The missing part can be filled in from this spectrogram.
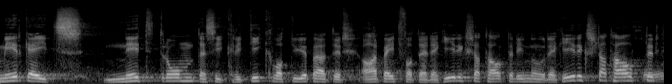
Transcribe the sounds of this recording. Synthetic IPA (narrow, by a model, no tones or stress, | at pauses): mɪːɾɡ̥ɛɪts | nɪtd̥ɾʊmd̥ɑsikʰɾitikʰχʋɔt̪yəbəɑd̥əɾɑːɾbɛɪtfɔd̥əɾɛɡ̥iəɾiksʃtɑt̪hɑltəɾɪnːəʊntɾɛɡ̥iːɾiksʃtɑthɑltəɾ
